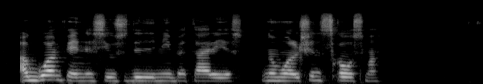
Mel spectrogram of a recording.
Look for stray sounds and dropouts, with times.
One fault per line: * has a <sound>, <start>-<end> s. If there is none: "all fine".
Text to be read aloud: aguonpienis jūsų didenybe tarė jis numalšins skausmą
all fine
